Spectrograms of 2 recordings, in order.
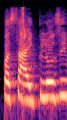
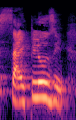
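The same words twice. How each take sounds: First: A P sound is heard at the start. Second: No P sound is heard at the start. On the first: The speaker calls it wrong. "क्या आपने कभी साइक्लोजी बोला है?" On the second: The speaker calls it right. "क्योंकि पी तो चुप रहता है, हम बोलते हैं साइक्लोजी"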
